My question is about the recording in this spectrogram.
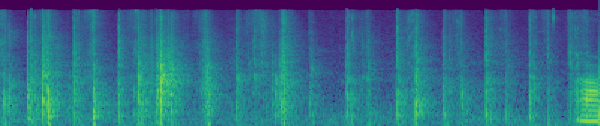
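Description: Hands shuffling a deck of tarot cards: a quiet, irregular run of soft card flicks and slaps.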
